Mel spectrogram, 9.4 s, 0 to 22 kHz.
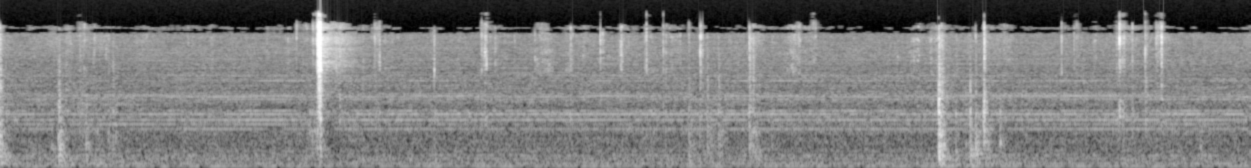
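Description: Plastic clicks and light knocks from handling a taped stack of HP 711 ink cartridges on a printer's plastic lid: a sharp click about two and a half seconds in and a short cluster of knocks around seven seconds, over a steady faint hum.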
